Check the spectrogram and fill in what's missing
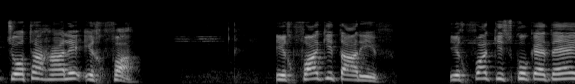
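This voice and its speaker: A man with a strikingly high voice leads an online class on Quran recitation. He explains each rule patiently, stops often to ask whether the students follow, and sounds out the nasal tones himself to show the difference. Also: fairly bright tone.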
